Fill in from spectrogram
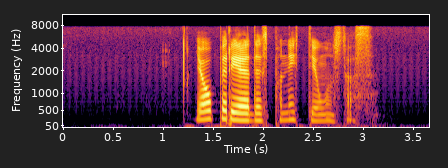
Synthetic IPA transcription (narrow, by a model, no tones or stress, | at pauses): jɑːɡɔpəɾeːɾad̪əspʰɔnʏt̪ːɪʊnst̪a̰ːs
